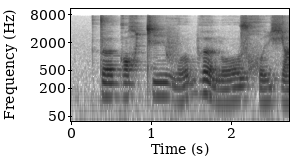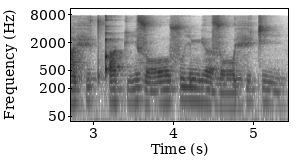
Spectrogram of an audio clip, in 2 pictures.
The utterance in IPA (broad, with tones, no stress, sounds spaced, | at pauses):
t əː˥ ɡ ɔ˧ χ cʰ i˧ v ʊ˩˥ bʱ ə˥˩ n oː˩˥ z χʷ i˩˥ ç a˧ fʲ ʊ˥ t qʼ ə˥ k i˩˥ z oː˩˥ sʷ i˥ mʲ əː˥˩ z oː˩ fʲ ə˥ c i˥˩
